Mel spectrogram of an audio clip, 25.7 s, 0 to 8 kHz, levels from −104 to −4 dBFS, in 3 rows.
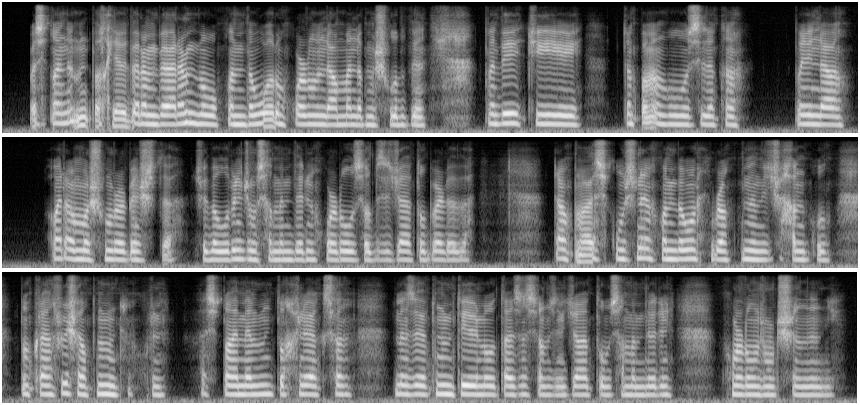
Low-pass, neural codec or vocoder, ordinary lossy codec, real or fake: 7.2 kHz; autoencoder, 22.05 kHz, a latent of 192 numbers a frame, VITS, trained on many speakers; none; fake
